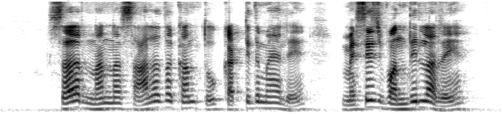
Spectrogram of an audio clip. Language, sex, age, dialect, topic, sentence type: Kannada, male, 25-30, Dharwad Kannada, banking, question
